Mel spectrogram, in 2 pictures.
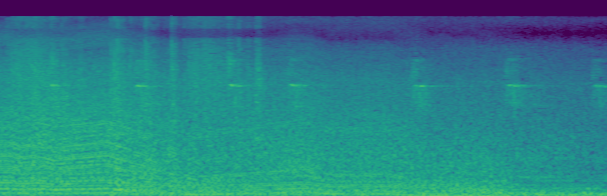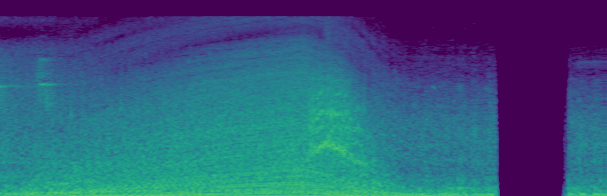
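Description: A car engine hums and revs steadily.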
